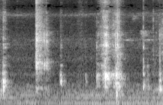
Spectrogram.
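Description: A small metal spoon scraping and clicking in a plastic jar of MSG crystals: a couple of short scrapes about half a second in, then a quick cluster around a second and a half.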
